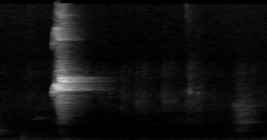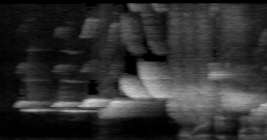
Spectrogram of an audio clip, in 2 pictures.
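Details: A caged female Double-collared Seedeater, bathing in the morning sun, gives a thin, high note, then a run of bright, rapid chirps and short trills in a call, with a man speaking over the end.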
